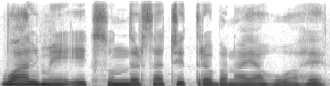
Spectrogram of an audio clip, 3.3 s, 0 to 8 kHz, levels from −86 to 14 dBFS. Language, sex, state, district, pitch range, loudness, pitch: Hindi, female, Assam, Kamrup Metropolitan, 185-215 Hz, -16 LUFS, 205 Hz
